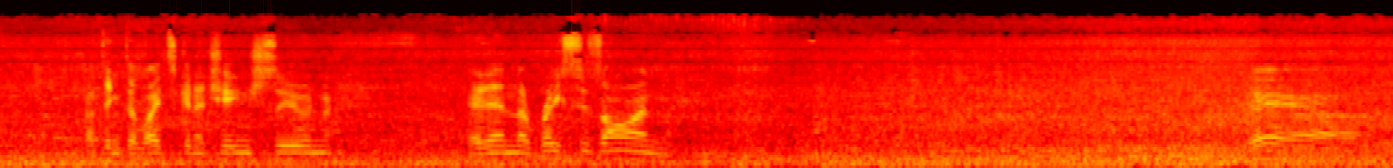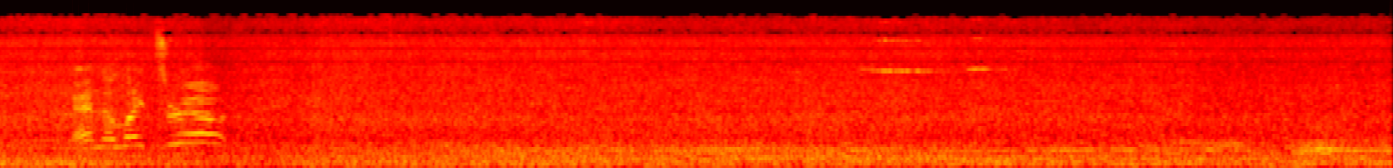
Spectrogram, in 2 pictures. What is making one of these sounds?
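Dense city traffic rumbles steadily, with many motorbike engines idling and pulling away.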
